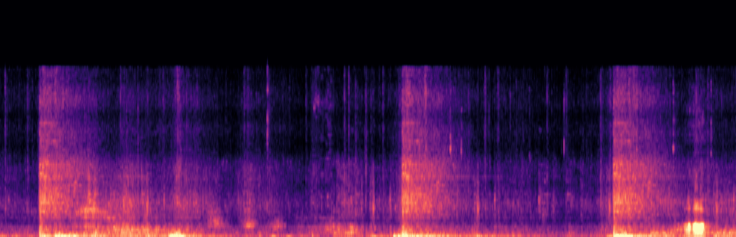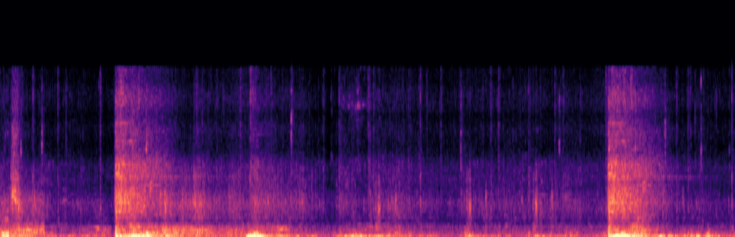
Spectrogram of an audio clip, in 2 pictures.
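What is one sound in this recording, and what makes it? Heavy sword blows strike a monster with loud crashing impacts.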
